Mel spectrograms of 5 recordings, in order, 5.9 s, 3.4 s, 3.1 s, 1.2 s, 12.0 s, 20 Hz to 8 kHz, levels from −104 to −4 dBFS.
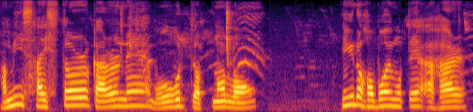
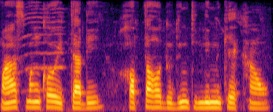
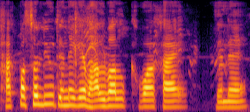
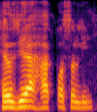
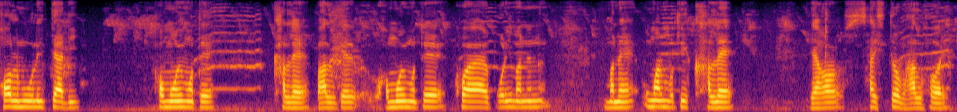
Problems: constant background noise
